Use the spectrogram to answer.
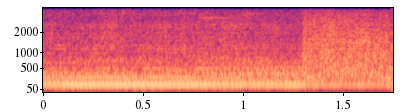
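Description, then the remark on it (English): A motorcycle engine revs with a loud, steady low-pitched drone that roughens and brightens briefly toward the end, with no voices over it. “Maybe you'll put on one of those 1960s motorcycle movies. Who knows? Maybe it sounds a little bit like this.”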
